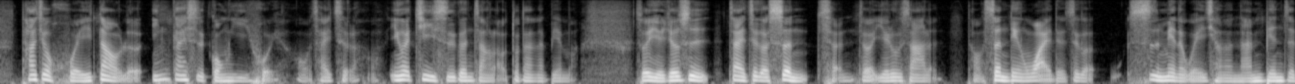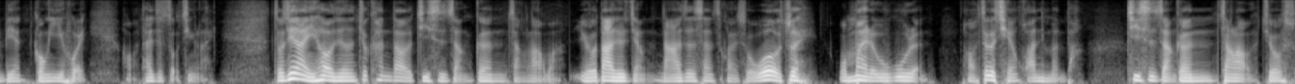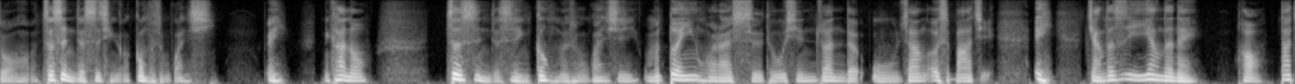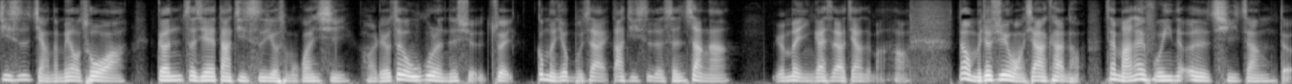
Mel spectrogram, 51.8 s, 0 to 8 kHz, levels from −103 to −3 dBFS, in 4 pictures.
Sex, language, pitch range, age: male, Chinese, 115-145 Hz, 20-39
